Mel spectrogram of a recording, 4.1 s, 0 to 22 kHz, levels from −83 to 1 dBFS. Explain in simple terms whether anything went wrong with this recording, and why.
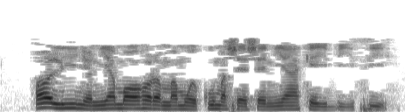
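Throughout, the speech sounds dull and watery, with nothing above about 5.3 kHz, likely from heavy MP3 compression. Unlike simple muffling, it also swirls. At 0.31 to 0.37 s and 3.02 to 3.08 s there is pre-echo: a hiss about 58 ms long comes before sharp sounds, not after them as an echo would.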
